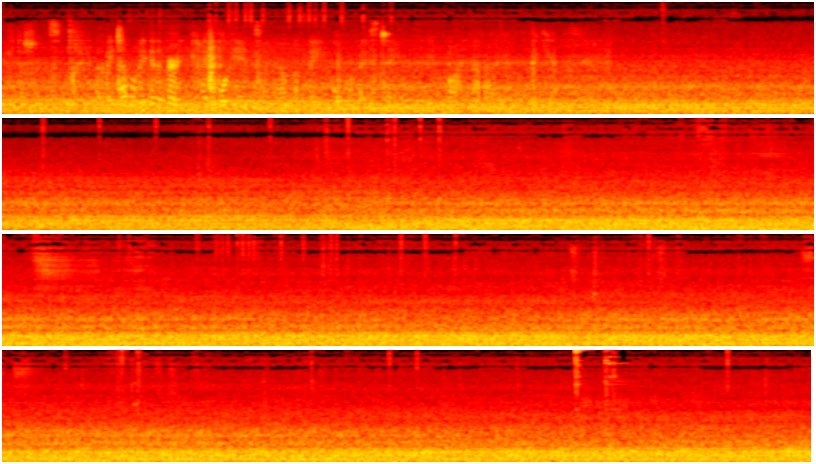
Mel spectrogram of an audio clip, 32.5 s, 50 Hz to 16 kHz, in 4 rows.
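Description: Steady cabin noise of an Airbus A321neo in the climb, heard from a window seat: engine and airflow noise with a low hum, growing slightly louder about halfway through.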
